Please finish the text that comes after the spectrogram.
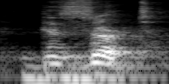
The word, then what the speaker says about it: dessert: This is dessert. Notice that the first syllable is de and the second starts with a z sound. We stress the second syllable, dessert. This word refers to something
